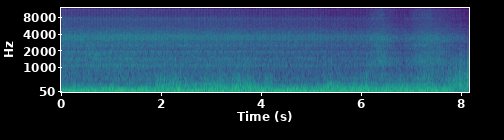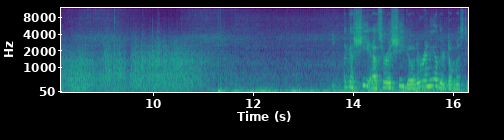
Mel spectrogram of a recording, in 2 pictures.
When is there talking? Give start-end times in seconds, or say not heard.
13.6-16.2.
